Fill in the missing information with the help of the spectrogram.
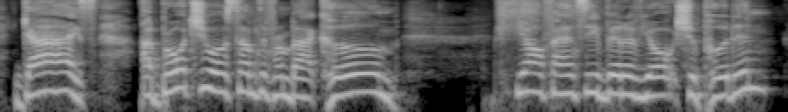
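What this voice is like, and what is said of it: Imperfect attempted Yorkshire accent. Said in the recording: “I'm not getting the accent right. I'm so sorry.”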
